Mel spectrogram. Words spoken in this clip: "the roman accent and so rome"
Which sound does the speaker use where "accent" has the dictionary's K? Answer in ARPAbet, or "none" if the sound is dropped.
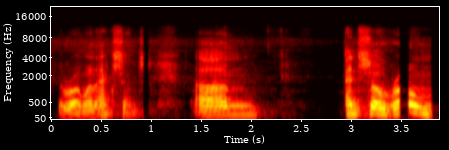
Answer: K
